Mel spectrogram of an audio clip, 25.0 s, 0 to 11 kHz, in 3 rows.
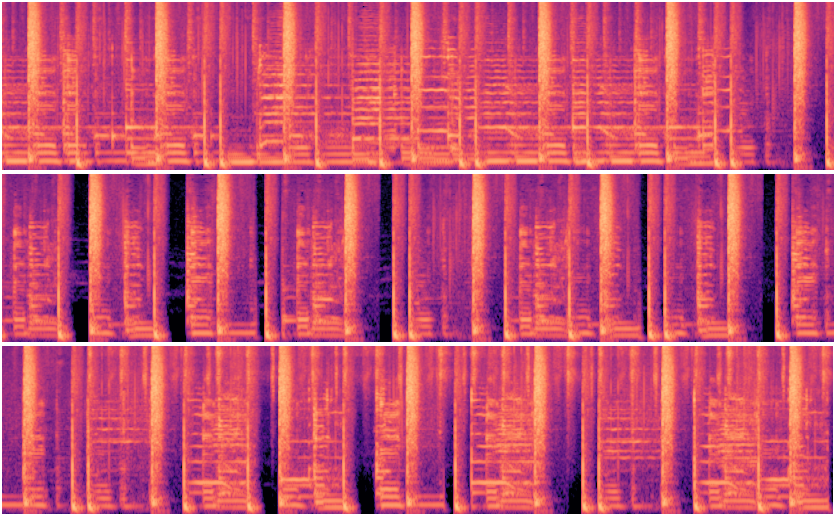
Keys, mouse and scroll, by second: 0.8 ctrl+d, 2.4 click, 4.2 click, 9.6 alt+Num_Lock, 10.5-12.2 alt+click, 15.1 click, 18.3-20.0 click, 23.0-23.7 click.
